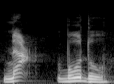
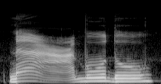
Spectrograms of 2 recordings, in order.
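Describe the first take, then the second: First: The ain sound is abruptly cut off. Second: The ain sound flows on slightly. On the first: The speaker calls it wrong. "cuma masih putus ainnya" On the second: The speaker calls it right. "Harusnya kan ain itu suaranya sedikit mengalir"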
